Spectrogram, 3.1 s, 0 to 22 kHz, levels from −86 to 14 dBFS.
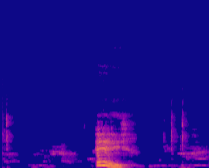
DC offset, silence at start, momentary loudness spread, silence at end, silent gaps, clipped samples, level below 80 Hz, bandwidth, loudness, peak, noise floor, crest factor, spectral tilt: under 0.1%; 1.4 s; 28 LU; 1.25 s; none; under 0.1%; -84 dBFS; 7.4 kHz; -19 LUFS; -6 dBFS; -54 dBFS; 20 dB; -3.5 dB/octave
